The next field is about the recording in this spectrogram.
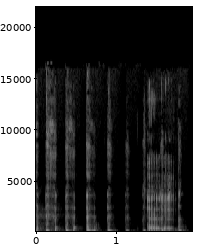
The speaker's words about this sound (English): We can't end on a burp, man. Oh, sorry.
